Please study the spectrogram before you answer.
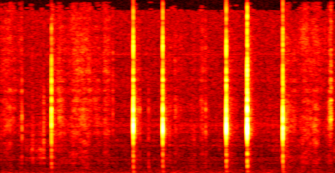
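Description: Long acrylic nails tap and scratch the front of a small, closed, flat printed cardboard eyeshadow palette with a Star Wars Mandalorian design and a raised embossed face. Six sharp, bright clicks ring out at uneven intervals, with no low end and only a faint scratchy hiss between them.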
